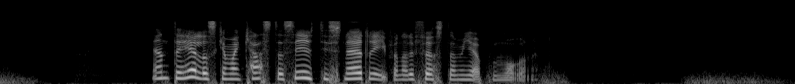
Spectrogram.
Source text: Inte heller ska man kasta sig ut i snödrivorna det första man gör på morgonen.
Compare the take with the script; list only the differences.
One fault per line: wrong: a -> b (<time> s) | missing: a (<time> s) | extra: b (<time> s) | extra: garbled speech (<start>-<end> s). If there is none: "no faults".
no faults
